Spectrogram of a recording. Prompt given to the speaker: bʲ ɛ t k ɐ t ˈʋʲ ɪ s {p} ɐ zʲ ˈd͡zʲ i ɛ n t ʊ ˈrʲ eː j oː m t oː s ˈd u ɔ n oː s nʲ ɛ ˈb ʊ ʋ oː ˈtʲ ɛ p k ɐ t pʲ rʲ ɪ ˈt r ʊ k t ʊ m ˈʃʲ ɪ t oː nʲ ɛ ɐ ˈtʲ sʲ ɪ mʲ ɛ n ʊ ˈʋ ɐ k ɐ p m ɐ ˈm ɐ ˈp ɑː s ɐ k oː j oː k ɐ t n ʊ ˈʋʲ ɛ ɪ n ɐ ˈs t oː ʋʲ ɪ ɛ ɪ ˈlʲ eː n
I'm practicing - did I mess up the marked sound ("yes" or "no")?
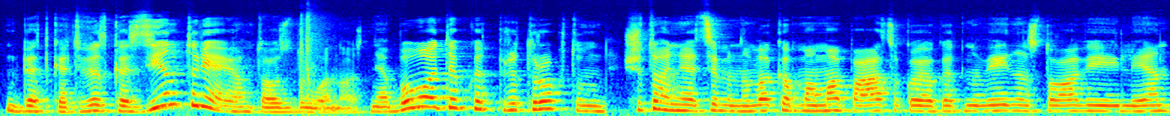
yes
